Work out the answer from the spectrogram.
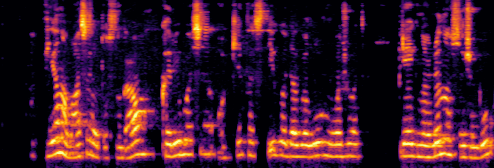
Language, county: Lithuanian, Panevėžys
